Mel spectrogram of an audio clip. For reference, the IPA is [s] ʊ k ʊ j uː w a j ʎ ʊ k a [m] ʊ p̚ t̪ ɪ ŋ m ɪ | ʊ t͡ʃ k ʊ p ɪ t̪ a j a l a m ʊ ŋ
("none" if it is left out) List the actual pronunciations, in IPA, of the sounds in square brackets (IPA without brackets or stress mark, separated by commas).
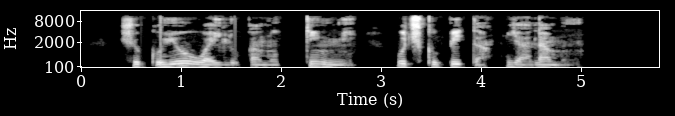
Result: ʃ, m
